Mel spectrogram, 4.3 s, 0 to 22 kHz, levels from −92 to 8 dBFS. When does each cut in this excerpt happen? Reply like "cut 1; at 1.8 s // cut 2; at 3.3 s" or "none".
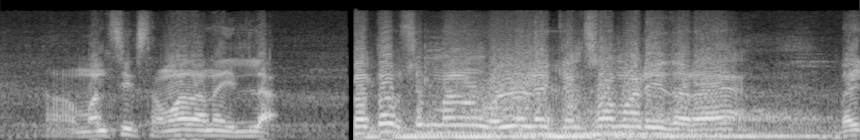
cut 1; at 1.7 s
